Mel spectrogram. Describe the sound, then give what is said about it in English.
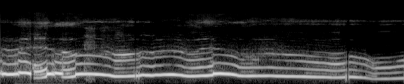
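A person imitates a wolf howl: one loud, sustained, wavering note that wobbles early on, then slides slowly downward for about four seconds, alone with no talking. “Okay, and then that werewolf guy, he stretches and he does a loud howl.”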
